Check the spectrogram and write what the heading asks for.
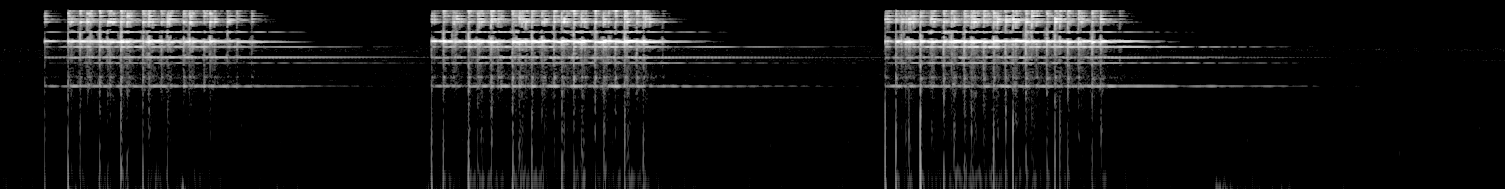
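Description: Altar bells shaken three times, each a jangle of rapid strikes of about two seconds that rings and fades, a few seconds apart: the signal rung at the elevation of the chalice after the consecration.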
